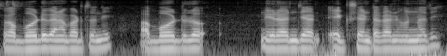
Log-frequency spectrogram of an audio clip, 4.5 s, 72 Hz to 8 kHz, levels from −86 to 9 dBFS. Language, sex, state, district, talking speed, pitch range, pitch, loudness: Telugu, male, Telangana, Mahabubabad, 145 wpm, 135-140 Hz, 135 Hz, -14 LUFS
